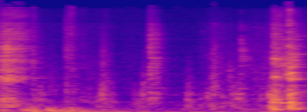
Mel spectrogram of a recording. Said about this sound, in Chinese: 好，我挪下椅子啊。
